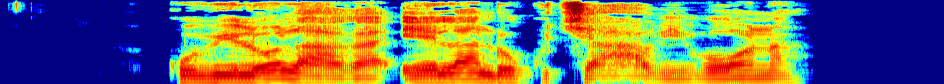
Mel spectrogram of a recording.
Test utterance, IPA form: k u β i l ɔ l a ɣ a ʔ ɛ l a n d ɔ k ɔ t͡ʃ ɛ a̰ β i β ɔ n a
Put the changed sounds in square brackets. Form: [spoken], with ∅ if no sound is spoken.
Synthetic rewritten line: k u β i l ɔ l a ɣ a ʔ ɛ l a n d ɔ k [u] t͡ʃ [a] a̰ β i β ɔ n a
